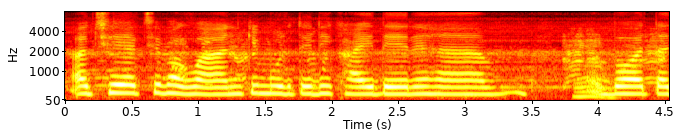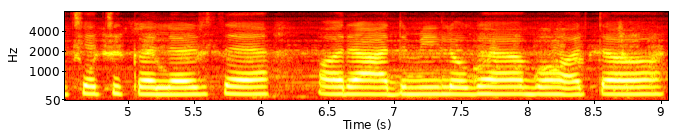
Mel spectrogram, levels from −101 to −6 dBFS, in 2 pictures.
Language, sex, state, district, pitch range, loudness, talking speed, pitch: Hindi, female, Chhattisgarh, Raipur, 235-245 Hz, -15 LUFS, 125 wpm, 235 Hz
